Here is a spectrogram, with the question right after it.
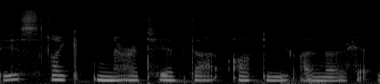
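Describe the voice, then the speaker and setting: A woman's somewhat breathy voice, medium in pitch and dark, mellow in tone. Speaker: younger sister of the channel owner, co-reader. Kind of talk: soft-spoken ASMR advice reading.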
